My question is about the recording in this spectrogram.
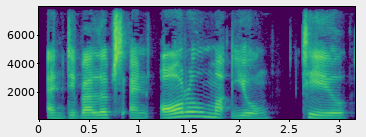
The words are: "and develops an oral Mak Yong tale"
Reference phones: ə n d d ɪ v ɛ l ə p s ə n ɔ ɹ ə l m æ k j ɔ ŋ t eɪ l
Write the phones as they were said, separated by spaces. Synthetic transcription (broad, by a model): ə n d d ɪ v ɛ l ə p s ə n ɔ ɹ ə l m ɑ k j ɔ ŋ t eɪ l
